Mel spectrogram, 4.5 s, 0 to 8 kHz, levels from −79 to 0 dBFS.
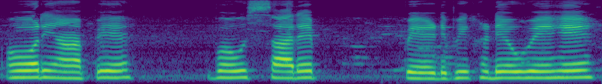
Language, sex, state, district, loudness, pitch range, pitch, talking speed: Hindi, female, Uttar Pradesh, Saharanpur, -16 LUFS, 225-245 Hz, 235 Hz, 130 wpm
